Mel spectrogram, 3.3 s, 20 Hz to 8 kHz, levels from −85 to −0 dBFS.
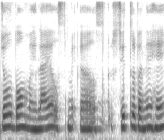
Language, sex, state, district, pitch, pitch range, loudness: Hindi, female, Bihar, Madhepura, 200 Hz, 185-215 Hz, -31 LUFS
